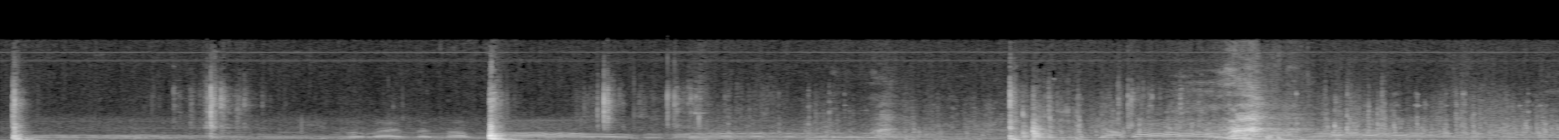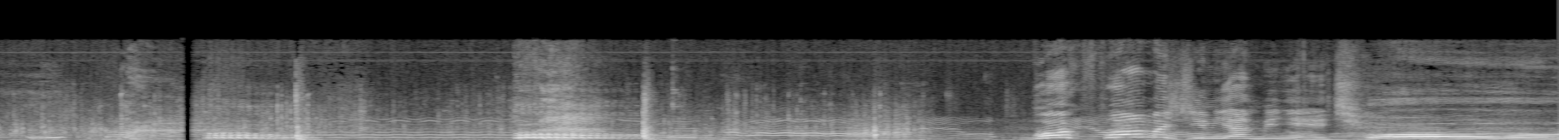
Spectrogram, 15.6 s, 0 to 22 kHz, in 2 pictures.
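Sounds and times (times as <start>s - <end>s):
axe splitting firewood: 0.0s - 0.3s, 0.9s - 1.3s, 2.4s - 3.6s, 4.2s - 6.5s, 8.8s - 9.7s, 10.4s - 12.5s
speech: 5.5s - 6.6s, 13.0s - 15.5s.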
